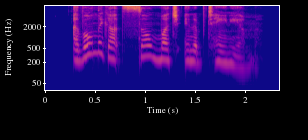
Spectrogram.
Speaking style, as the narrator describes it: she'd said sharply

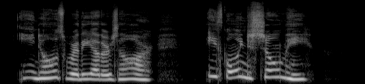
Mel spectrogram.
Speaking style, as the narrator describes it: the child said urgently

